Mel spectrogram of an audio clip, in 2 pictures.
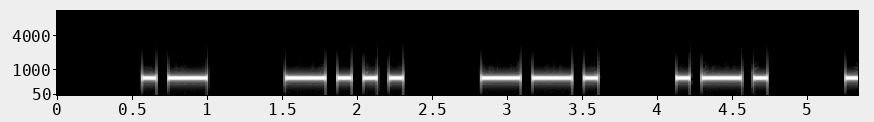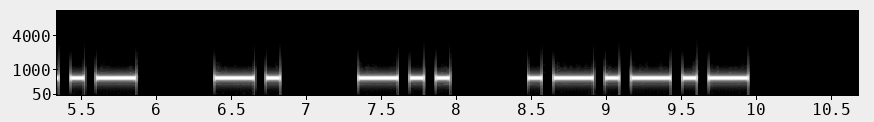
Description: Morse code, heard as a keyed tone, about 14 wpm, spaced as for 10 wpm, 680 Hz. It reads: ABGRUND.
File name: Morsekurs / Witze / Witz 17 Juni 2025 50 F70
